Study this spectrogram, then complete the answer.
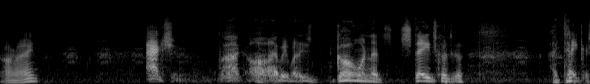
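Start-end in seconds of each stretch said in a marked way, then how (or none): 1.5-1.8 high sharp call of action; high-pitched mock director's call. Retold director calling action.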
